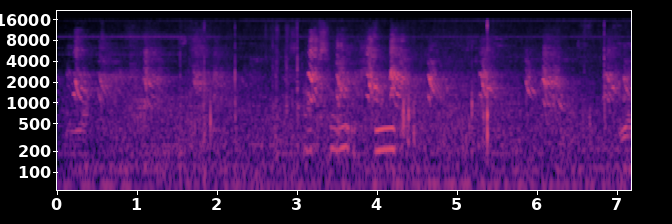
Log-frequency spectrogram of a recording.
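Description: A bird calling over and over: short calls that fall in pitch, about two a second.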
